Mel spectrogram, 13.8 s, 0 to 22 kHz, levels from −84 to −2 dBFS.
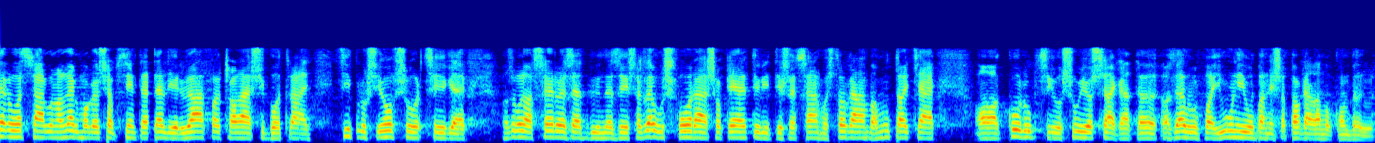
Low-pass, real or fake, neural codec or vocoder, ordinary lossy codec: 5.4 kHz; fake; codec, 16 kHz in and 24 kHz out, 1.1 kbps, FireRedTTS-2 codec; none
